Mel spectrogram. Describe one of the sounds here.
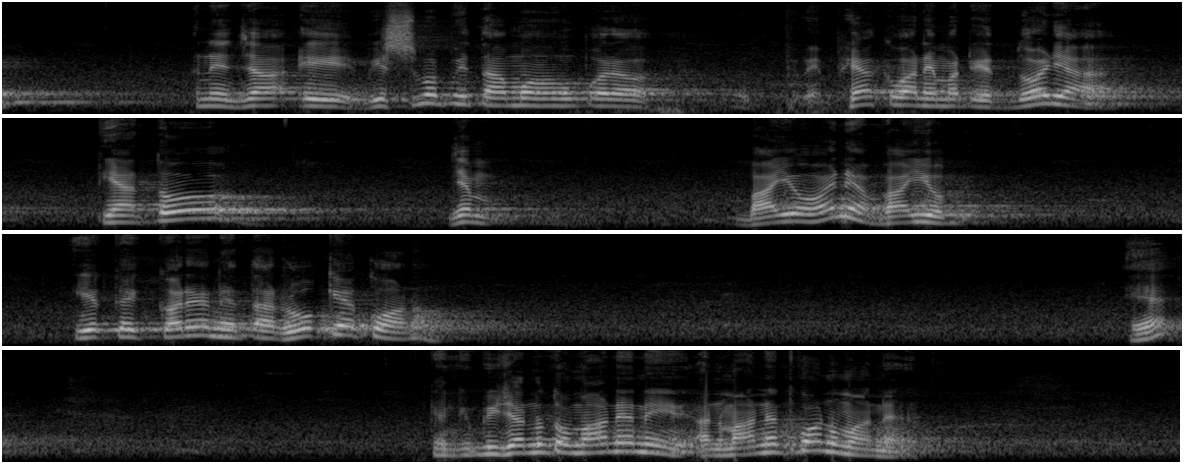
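An elderly man speaks calmly and deliberately into a microphone, in bursts with pauses between.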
